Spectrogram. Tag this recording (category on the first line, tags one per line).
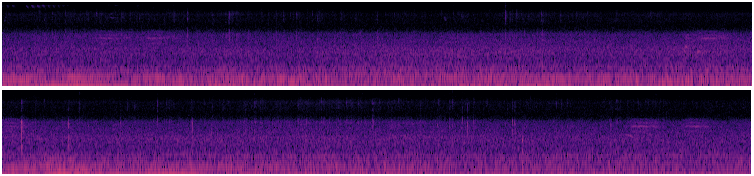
Soundscapes > Nature
soundscape
nature
artistic-intervention
Dendrophone
raspberry-pi
alice-holt-forest
modified-soundscape
phenological-recording
field-recording
data-to-sound
weather-data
